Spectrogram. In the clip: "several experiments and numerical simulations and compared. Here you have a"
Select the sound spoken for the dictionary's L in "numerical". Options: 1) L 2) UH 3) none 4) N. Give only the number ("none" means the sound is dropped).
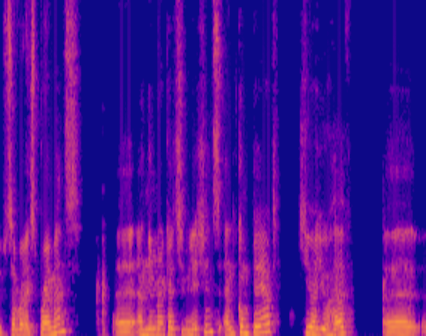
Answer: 1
